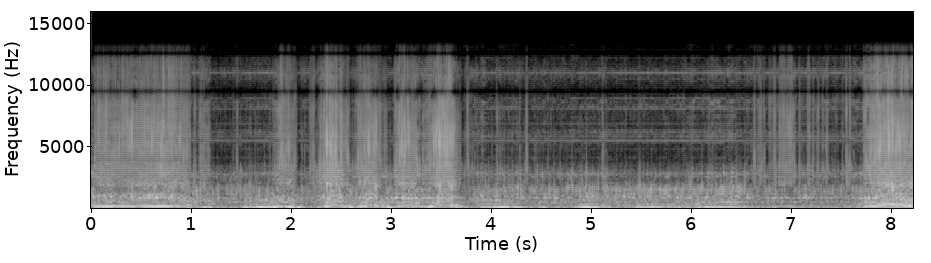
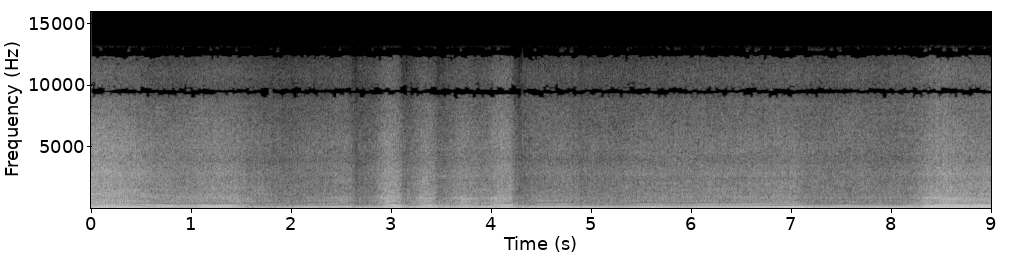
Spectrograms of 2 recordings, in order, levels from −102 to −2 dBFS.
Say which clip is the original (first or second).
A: second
